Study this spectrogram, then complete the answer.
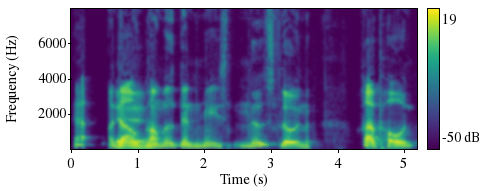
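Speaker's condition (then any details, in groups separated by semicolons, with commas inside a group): Cerebral palsy; wheelchair user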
